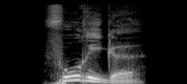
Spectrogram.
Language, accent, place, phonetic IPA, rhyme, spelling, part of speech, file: German, Germany, Berlin, [ˈfoːʁɪɡə], -oːʁɪɡə, vorige, adjective, De-vorige.ogg
- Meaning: inflection of vorig: 1. strong/mixed nominative/accusative feminine singular 2. strong nominative/accusative plural 3. weak nominative all-gender singular 4. weak accusative feminine/neuter singular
